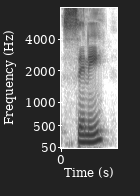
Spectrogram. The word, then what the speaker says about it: Cinny: I named her Cinny after my cinema camera and cinematography. And a lot of people have asked how to pronounce it because it's C-I-N-E, but it's Cinny.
